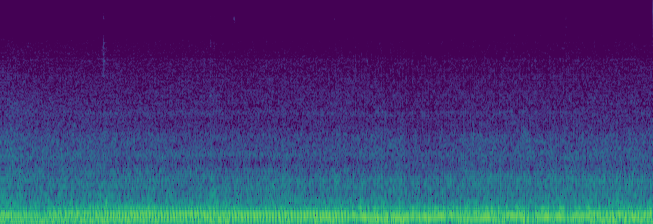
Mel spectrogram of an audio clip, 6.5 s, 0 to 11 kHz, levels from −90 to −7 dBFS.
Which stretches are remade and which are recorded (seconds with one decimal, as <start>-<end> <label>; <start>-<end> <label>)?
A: 0.0-3.5 recorded; 3.5-5.9 remade; 5.9-6.5 recorded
